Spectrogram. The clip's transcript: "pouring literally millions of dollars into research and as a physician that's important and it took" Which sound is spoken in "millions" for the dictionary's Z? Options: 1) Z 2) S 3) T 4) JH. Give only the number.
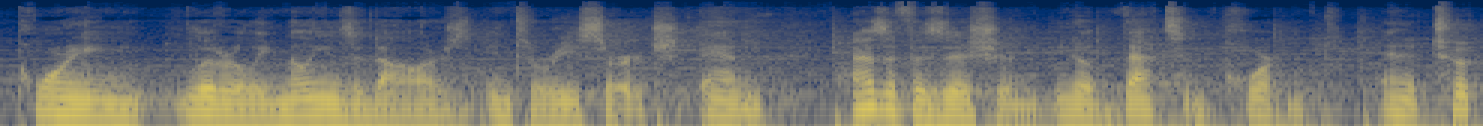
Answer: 1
